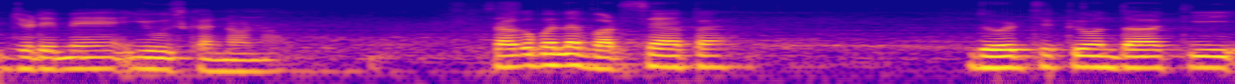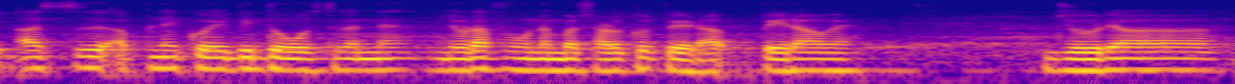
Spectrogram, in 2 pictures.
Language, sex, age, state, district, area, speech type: Dogri, male, 18-30, Jammu and Kashmir, Jammu, rural, spontaneous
